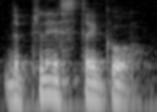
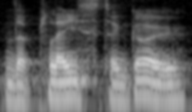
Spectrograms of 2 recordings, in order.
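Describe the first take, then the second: First: The vowels are said as monophthongs. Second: The vowels are said as diphthongs.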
